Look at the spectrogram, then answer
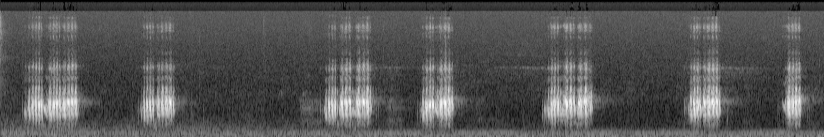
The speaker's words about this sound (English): It's a hen.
